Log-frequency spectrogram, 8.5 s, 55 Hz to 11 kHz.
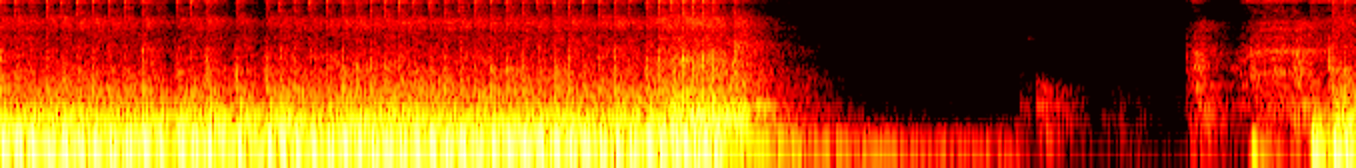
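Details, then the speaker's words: Honda 400EX quad, previously locked up, first start after a new oil pump and oil cycling, started by jumping the solenoid: strong, even single-cylinder thump for four seconds, no knock or rattle, normal running; a header leak is noted. "all right it seems to be doing great it's not leing o or anything so this thing runs great"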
